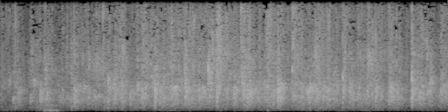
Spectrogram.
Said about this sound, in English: How many of those people just then were intimidated into clapping? There was a lot of people who were like, "We love this," and some people were like, "I'm absolutely going to go with it as well."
